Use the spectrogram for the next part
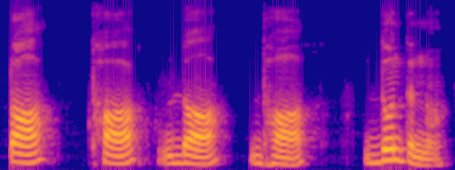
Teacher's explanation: সেগুলো সব দন্ত অর্থাৎ দাঁতের একেবারে উপর পাটির দাঁতের গোড়ায় গিয়ে লাগবে, সেটিই হচ্ছে দন্তমূল। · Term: দন্তবর্ণগুলো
